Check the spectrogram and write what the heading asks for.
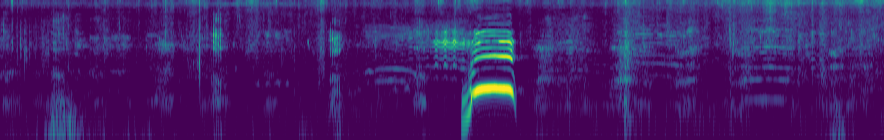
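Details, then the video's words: Native free-range pigs: one loud, strained, harmonic squeal swells and falls for about half a second midway, followed by softer squeals and grunts, with brief human speech around it. "native pig free range"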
